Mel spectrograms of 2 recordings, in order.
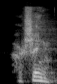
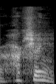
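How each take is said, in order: First: 학생 with the s turned to sh, like hak-shaeng; Namwon pronunciation. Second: Said in the usual way. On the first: Retold or imitated. Mimicking the presenter from Namwon, Namwon pronunciation. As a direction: say 학생 as 학섕, sh in the second syllable. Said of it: "남원 출신이구나". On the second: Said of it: "학생이란 말을".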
